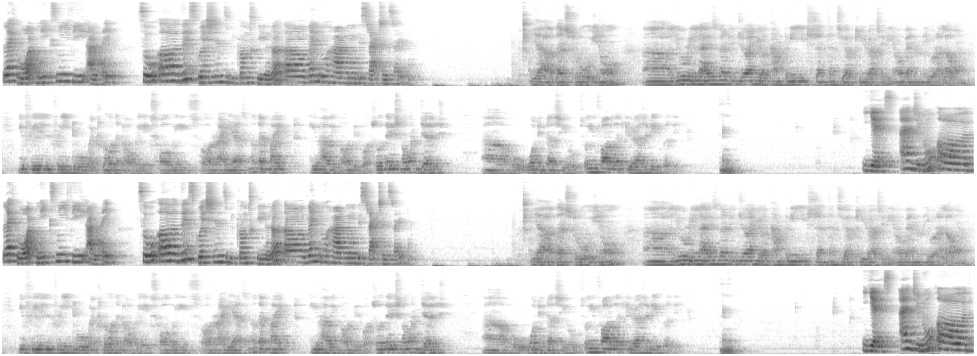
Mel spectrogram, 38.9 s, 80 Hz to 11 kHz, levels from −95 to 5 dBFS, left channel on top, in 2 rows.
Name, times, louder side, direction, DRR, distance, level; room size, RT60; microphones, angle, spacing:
voice 1, 0.0-2.2 2.8-8.0 36.7-38.8, right 3 dB, 65° right, 2 dB, 0.6 m, -29 dB
voice 2, 10.2-28.3 29.0-33.0 33.8-34.0, equal, 70° left, -4 dB, 1.1 m, -40 dB
3.0 x 2.2 x 2.9 m, 0.78 s
head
